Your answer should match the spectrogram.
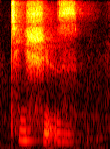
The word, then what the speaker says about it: tissues: So, tissues are pumpers and these are tissues. Tissues. Yes. Good. Good. These are tissues. Make sure to pronounce it correctly. This is double s. We say it like sh tissues.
